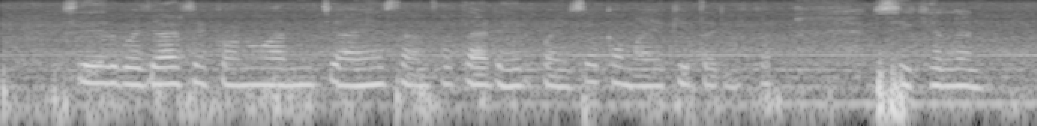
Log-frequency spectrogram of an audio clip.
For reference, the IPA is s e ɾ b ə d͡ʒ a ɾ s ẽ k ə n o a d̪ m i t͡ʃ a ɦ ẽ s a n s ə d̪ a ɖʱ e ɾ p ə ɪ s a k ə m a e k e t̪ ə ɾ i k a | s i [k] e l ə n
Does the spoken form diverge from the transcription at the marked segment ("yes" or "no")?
yes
